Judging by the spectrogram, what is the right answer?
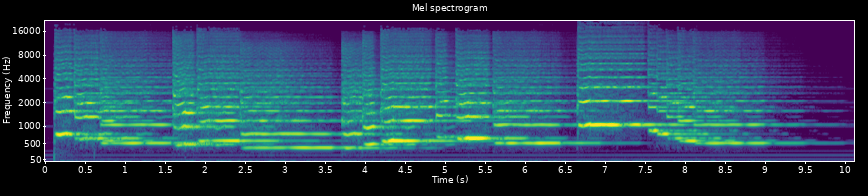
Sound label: Fairy Flute, Roland Fantom XR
